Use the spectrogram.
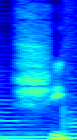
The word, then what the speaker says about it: sheet: Sheet. Very soft e sound. Not a short I.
